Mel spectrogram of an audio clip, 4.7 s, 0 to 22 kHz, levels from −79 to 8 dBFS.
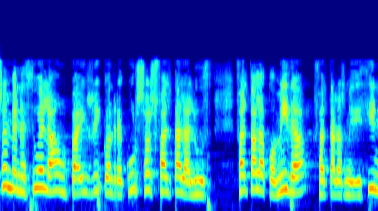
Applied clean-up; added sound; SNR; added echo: neural mask model DeepFilterNet 3.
